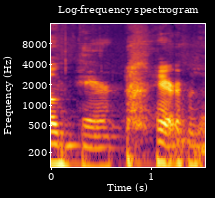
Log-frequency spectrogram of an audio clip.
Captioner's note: laughs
